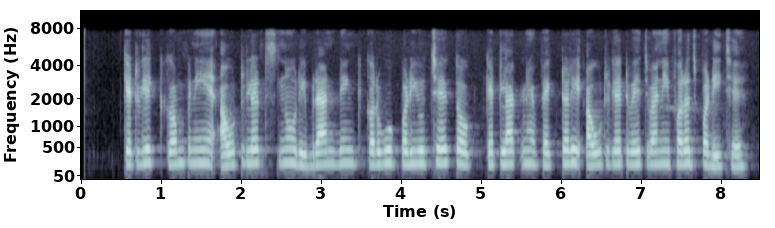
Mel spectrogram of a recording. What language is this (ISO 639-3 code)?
guj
